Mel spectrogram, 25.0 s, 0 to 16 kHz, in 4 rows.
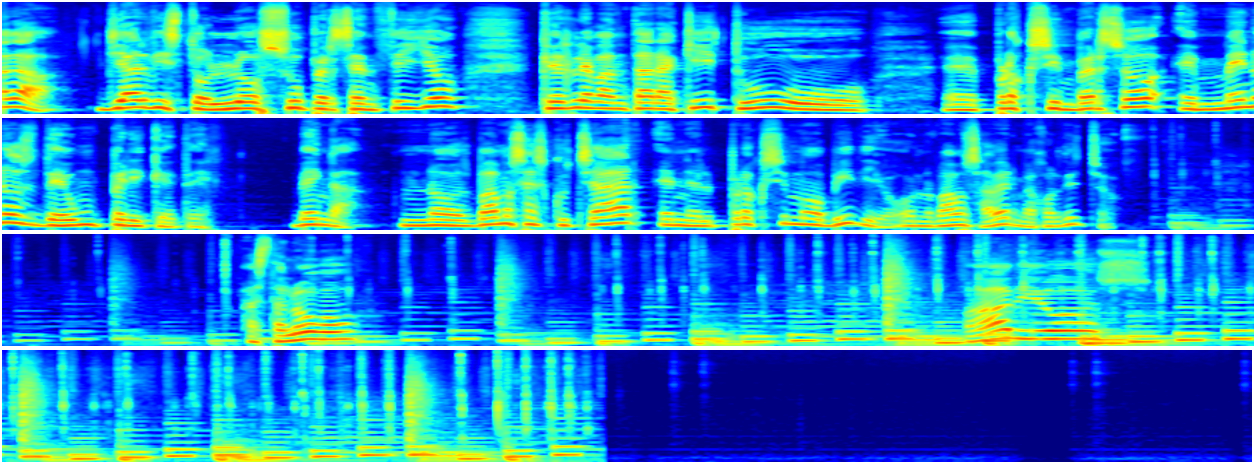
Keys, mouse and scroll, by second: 11.8 super+x, 22.1 click, 24.1 click, 24.9 click.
